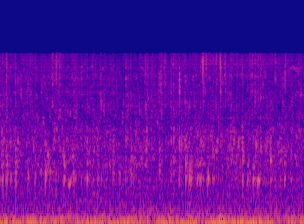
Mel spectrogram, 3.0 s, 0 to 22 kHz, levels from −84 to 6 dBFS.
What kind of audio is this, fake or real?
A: fake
